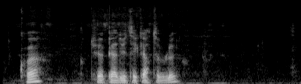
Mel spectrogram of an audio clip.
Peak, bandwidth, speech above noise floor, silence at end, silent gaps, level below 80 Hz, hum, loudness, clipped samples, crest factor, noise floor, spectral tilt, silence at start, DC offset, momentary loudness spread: -4 dBFS; 16.5 kHz; 37 dB; 1.2 s; none; -46 dBFS; none; -22 LUFS; under 0.1%; 20 dB; -57 dBFS; -7 dB/octave; 0.2 s; under 0.1%; 7 LU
